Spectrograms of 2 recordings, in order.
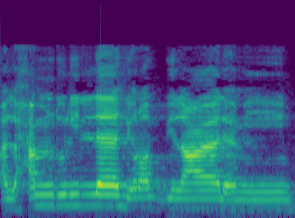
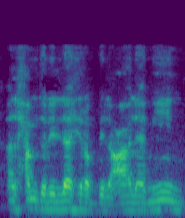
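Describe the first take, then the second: First: It has drawn-out vowels and a recitation rhythm. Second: It sounds like ordinary speech with plain rhythm. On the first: The recitation follows the proper recitation rules. The speaker calls it right. "itu kita tahu paling kurang gitulah" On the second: The recitation loses its Quranic character. The speaker calls it wrong.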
